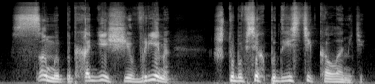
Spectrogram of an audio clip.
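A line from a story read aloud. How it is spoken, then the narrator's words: Grumbling. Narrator (Russian): пробурчал наш Пегас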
